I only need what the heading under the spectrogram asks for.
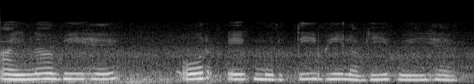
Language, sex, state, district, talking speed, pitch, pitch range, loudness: Hindi, female, Madhya Pradesh, Dhar, 125 wpm, 240 Hz, 220-250 Hz, -14 LUFS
